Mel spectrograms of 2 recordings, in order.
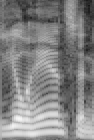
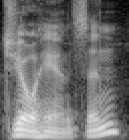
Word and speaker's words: Johansson: because it's a Scandinavian name and an ex Washington Capital, a winger by the name of Calli Johansson. I remember watching him as a kid. His name is Johansson.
